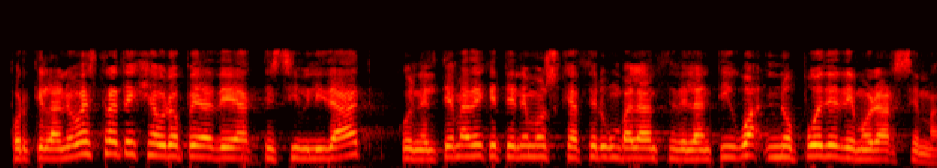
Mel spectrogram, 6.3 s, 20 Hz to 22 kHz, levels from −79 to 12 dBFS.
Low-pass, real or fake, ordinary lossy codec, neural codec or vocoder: 7.2 kHz; real; none; none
